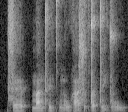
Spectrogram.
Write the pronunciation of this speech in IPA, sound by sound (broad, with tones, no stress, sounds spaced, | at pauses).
s ɛː˨ p̚ | m aː˧ n t̪ʰ e˨˩ j kʷʰ ɐ˨˩ n o˧ w h aː˨˩ s ʊ˥ k̚ t̪ ɐ˨ t̚ t̪ e˨˩ j t̪ o˨ w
